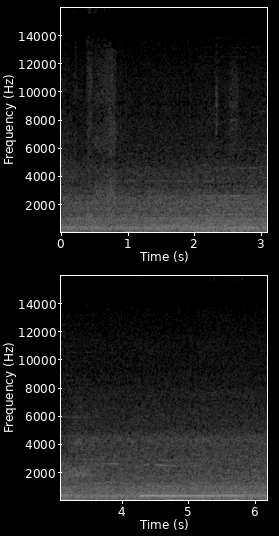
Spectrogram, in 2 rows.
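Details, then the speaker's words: 2012 Nissan Murano after radiator replacement and coolant refill, next day: quiet even idle with cooling fan audibly whirring, no knocks or ticks; running fine after repair. "she's running fine I mean fans going I can hear it"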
